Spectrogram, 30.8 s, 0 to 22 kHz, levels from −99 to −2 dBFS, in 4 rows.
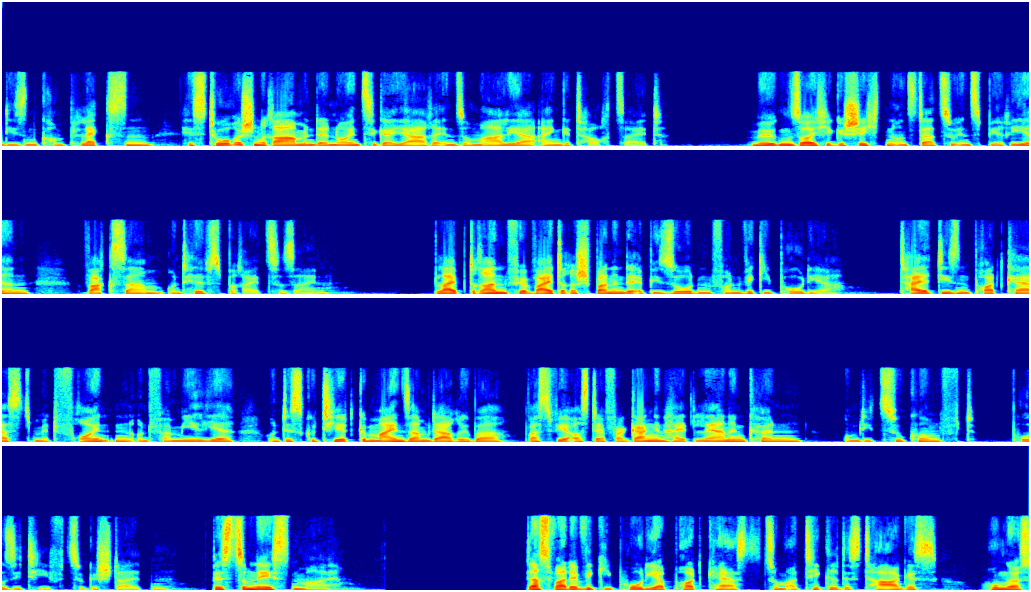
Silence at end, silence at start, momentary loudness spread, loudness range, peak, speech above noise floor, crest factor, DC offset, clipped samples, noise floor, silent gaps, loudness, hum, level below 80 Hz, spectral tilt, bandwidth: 0 s; 0 s; 14 LU; 5 LU; -6 dBFS; over 65 dB; 20 dB; under 0.1%; under 0.1%; under -90 dBFS; 24.63-24.68 s, 25.98-27.03 s; -25 LUFS; none; -52 dBFS; -5 dB/octave; 11.5 kHz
